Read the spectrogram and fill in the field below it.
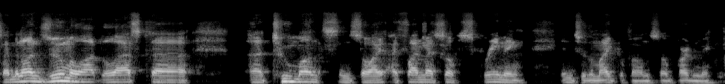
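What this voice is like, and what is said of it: Hoarse, strained voice. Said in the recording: “I'm kind of losing my voice.”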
